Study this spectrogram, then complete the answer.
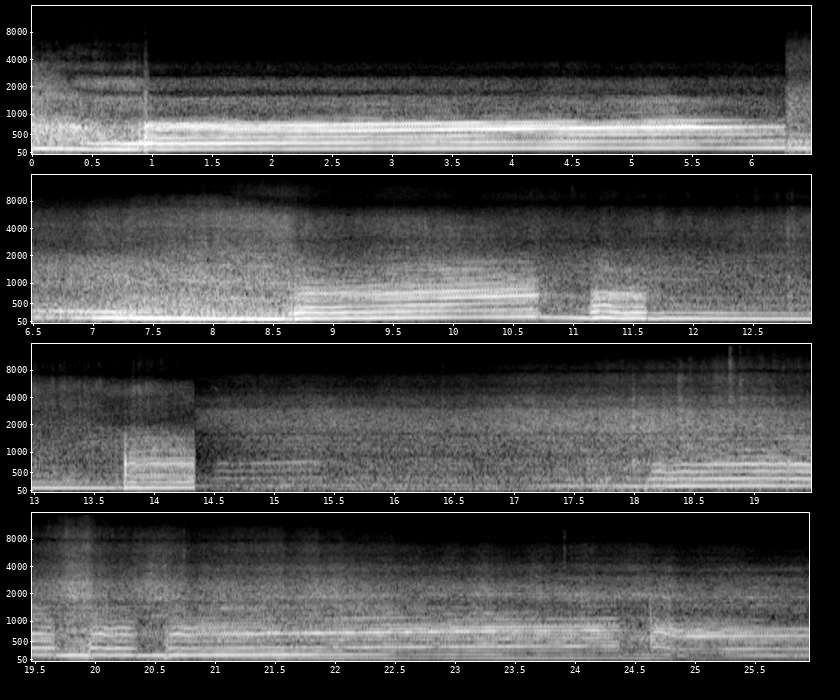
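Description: A rear-engined rally car accelerates hard at full throttle, its engine climbing through the gears.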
